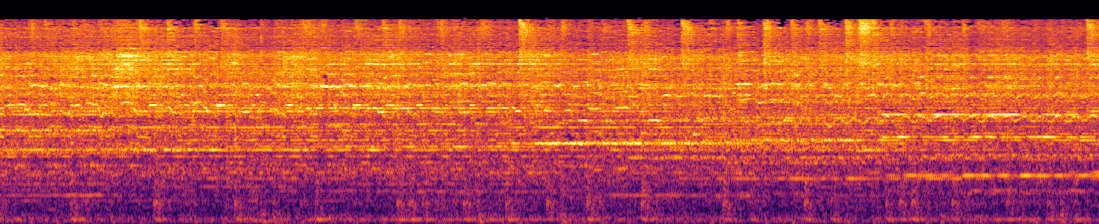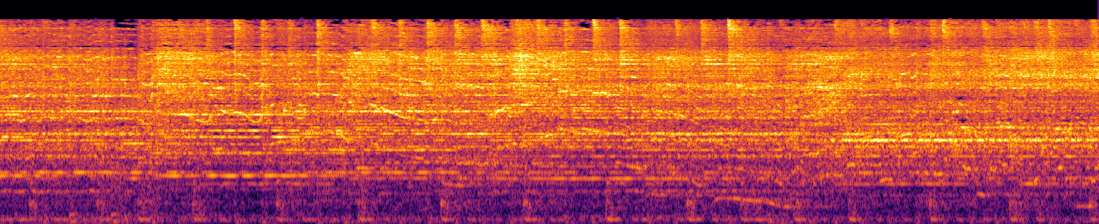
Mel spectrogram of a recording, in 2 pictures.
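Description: Live rock band playing an instrumental passage, with an electric fiddle holding long notes and sliding between them over keyboards and drums.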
